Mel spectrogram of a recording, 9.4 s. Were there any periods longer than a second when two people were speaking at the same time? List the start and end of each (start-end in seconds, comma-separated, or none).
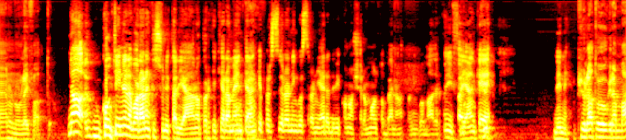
none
